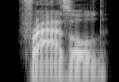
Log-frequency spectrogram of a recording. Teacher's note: here is a past simple Ed verb but the pronunciation is a very soft D and you almost don't hear it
